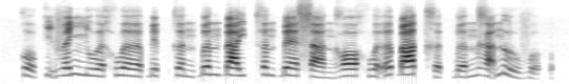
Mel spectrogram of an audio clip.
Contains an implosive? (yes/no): yes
